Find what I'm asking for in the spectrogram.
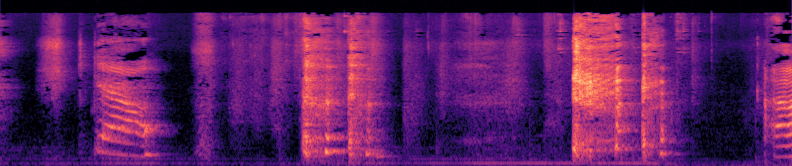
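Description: Several harsh, wet coughs in short bursts, close up, separated by pauses with breathing and a low hum underneath.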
